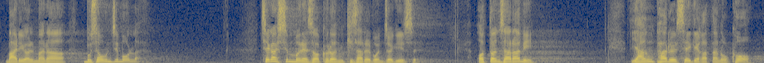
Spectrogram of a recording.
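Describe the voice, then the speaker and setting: A man preaching in a church with a high voice, animated, acting out the voices in his stories. His words carry a long reverb through the large hall. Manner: animated storytelling, acts out scolding and praising voices. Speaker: pastor. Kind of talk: sermon. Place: church sanctuary.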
